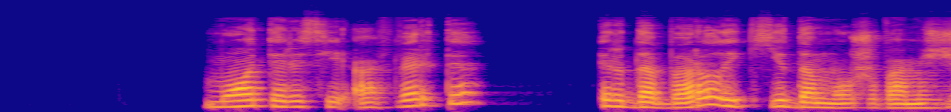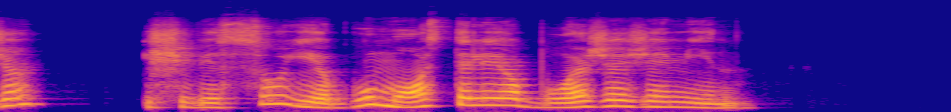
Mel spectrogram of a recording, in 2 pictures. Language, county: Lithuanian, Vilnius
